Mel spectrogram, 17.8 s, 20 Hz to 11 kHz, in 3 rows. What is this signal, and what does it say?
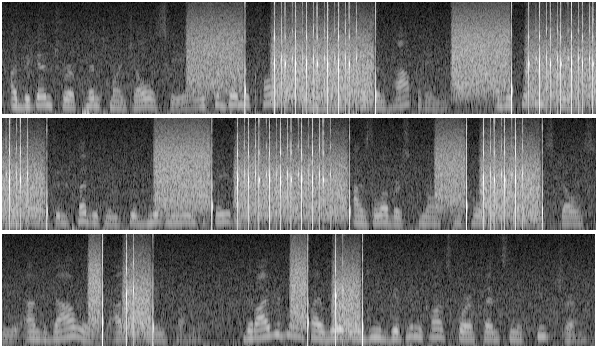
Pulse dialling, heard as a rotary dial, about 9 pulses a second, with speech in English. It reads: 8 9 9 4 1 1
